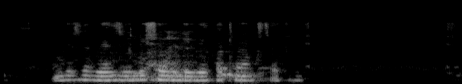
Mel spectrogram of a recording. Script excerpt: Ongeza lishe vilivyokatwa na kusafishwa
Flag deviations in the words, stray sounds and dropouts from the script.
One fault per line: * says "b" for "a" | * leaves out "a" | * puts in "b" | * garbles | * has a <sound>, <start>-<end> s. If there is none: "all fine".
* puts in "viazi"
